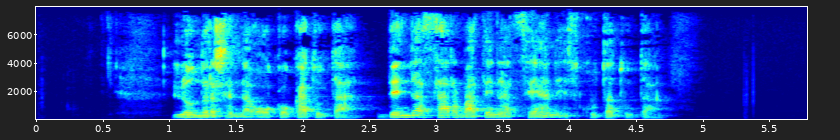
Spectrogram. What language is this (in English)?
Basque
